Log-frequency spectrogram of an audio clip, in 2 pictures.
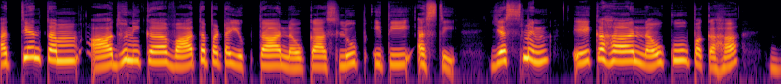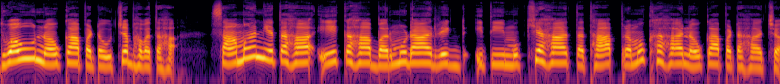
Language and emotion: Sanskrit, neutral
